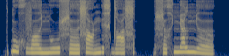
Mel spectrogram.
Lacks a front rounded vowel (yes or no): yes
